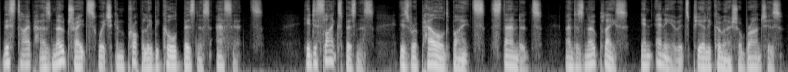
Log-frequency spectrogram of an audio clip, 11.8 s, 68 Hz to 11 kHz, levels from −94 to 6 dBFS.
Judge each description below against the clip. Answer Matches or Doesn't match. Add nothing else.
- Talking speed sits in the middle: Matches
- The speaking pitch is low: Matches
